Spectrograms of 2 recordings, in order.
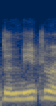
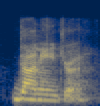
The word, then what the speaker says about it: Donidra: Is it Denidra or Donidra? Donidra. Donidra, okay.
